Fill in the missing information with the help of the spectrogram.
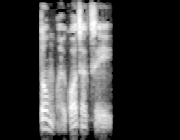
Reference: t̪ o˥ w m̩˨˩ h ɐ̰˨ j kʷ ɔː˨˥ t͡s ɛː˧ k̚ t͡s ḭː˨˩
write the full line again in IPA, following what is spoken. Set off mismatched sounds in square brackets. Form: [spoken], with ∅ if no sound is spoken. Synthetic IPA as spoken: t̪ o˥ w m̩˨˩ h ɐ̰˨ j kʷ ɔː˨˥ t͡s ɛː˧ k̚ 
